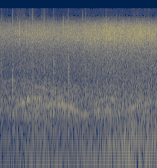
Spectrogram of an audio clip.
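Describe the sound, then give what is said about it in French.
Hail falls in a dense, steady patter: a loud, continuous hiss of impacts with scattered sharper ticks poking through, and no voices. “la grêle! Allez, vite tout le monde à l'abri ou vous allez être assommés!”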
